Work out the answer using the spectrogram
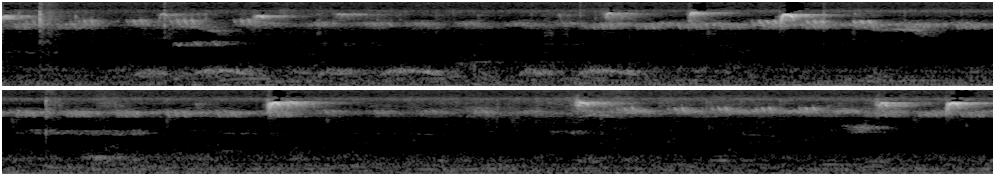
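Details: Zebra dove kept as a trapping lure gives a brief string of soft, rounded coos early on, then falls quiet; a continuous high whine and scattered thin chirps fill the background.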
